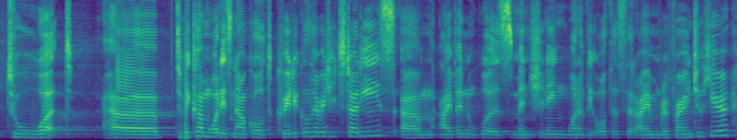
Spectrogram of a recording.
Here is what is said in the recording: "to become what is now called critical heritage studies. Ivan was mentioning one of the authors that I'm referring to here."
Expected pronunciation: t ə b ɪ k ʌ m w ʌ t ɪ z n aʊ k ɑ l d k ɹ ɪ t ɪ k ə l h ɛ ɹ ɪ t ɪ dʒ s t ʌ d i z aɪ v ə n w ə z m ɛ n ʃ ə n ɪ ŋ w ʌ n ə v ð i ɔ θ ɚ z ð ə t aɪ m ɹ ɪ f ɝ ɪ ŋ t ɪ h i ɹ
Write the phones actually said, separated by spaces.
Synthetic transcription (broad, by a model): t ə b ɪ k ʌ m w ʌ t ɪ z n aʊ k ɑ l d k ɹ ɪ t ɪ k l h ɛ ɹ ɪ t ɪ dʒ s t ʌ d i z aɪ v ə n w ə z m ɛ n ʃ ə n ɪ ŋ w ʌ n ə v ð i ɔ θ ɚ z ð ə t aɪ m ɹ ɪ f ɝ ɪ ŋ t ɪ h i ɹ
